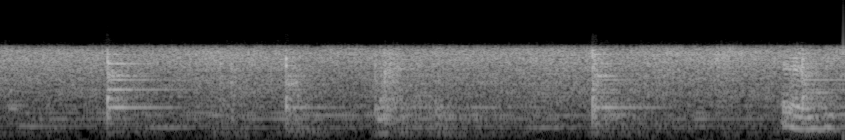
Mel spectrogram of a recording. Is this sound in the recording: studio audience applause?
no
